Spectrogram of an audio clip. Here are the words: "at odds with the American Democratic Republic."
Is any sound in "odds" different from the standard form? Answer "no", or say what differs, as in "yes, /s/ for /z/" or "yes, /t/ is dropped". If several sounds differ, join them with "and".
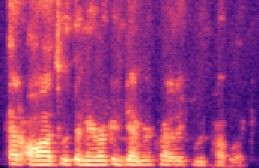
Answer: no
